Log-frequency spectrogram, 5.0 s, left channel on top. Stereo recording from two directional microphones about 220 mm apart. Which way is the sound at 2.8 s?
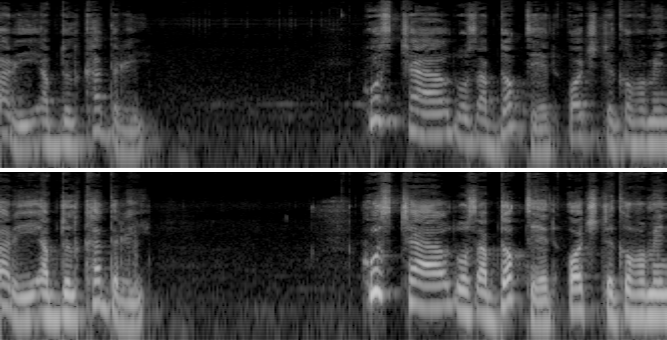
5° right (ahead or behind).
